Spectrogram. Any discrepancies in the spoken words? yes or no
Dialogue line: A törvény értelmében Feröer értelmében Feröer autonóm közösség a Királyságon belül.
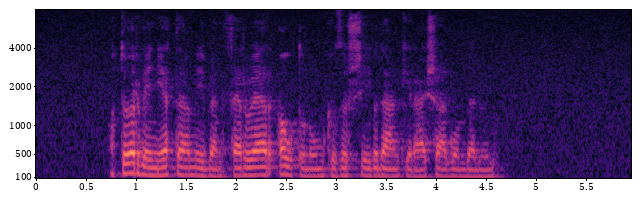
yes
